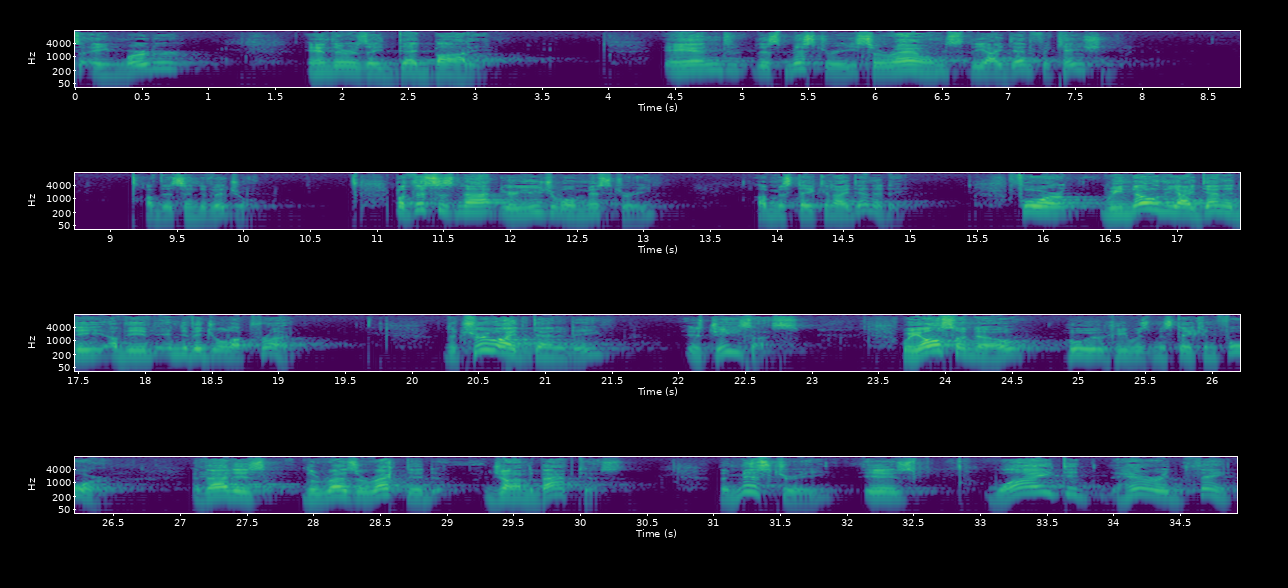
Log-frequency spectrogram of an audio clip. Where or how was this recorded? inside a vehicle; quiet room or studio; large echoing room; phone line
large echoing room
